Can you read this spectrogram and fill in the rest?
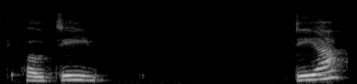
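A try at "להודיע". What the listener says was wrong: Exactly, lehodia. Exactly.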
